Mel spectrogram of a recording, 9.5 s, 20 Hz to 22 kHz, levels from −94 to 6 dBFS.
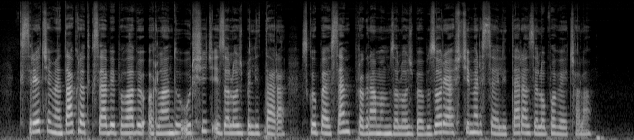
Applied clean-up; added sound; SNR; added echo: none; none; none; none.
